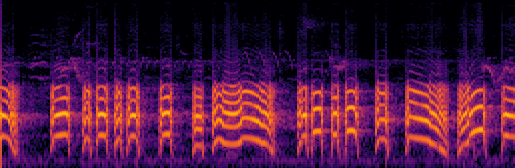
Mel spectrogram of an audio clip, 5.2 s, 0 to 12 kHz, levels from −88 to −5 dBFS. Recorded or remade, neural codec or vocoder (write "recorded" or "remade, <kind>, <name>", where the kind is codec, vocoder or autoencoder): recorded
